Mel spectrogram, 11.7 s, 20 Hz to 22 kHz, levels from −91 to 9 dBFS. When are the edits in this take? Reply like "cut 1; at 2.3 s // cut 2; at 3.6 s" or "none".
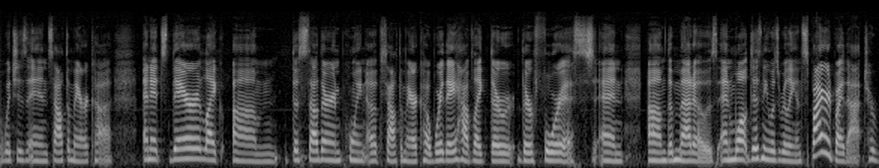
cut 1; at 8.5 s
